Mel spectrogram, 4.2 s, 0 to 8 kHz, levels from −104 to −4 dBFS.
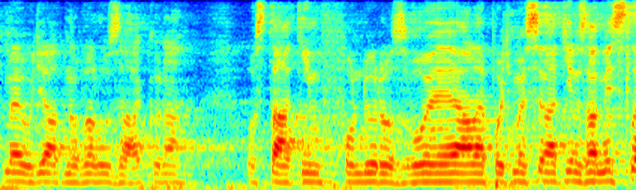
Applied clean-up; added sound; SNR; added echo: none; none; none; reverberation time 0.6 s.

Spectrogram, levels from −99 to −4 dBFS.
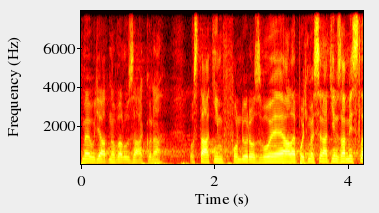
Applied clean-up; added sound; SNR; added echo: none; none; none; none.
